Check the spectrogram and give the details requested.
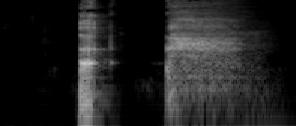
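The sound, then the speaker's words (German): A short, loud burp erupts with a brief tail, followed a moment later by a longer, breathy rasp that fades out, with no talking. “Oh, ich muss halt aber auch aufstoßen, Moment.”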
